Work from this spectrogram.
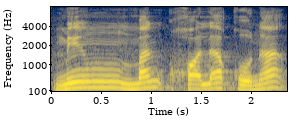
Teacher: کثیرن من غلط، کثیر من میں نون ساکن ہے، اس کے بعد خلقنا میں خا آ رہا ہے حرف حلقی، تو نون ساکن کو یہاں پر اظہار کے ساتھ پڑھیں گے، اخفا یا غنہ نہیں کیا جائے گا · قاف ساکن ہے، یہاں پر بھی قلقلہ ہوگا، آواز لوٹتی ہوئی محسوس ہونی چاہیے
